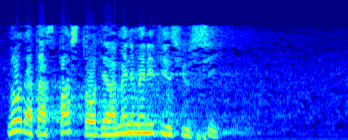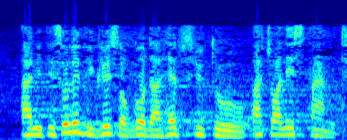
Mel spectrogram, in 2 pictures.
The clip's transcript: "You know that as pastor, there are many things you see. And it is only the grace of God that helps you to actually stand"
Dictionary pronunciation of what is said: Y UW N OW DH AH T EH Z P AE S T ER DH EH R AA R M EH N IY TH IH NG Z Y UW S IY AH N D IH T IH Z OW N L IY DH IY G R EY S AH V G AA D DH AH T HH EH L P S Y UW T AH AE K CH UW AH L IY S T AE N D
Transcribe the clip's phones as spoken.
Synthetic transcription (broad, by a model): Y N OW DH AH T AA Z P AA S T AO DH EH R AA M M EH N IY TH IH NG S Y UW S IY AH N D IH T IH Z OW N L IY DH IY G R EY S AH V G AA D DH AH T HH EH L P S Y UW T AH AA K CH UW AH L IY S T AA N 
